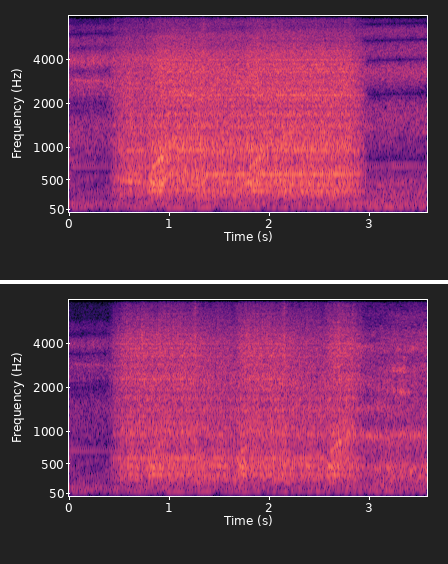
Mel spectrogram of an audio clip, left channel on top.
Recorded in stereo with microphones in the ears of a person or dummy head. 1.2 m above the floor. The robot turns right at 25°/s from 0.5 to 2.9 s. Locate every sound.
0.0 s a vehicle: 35° left (ahead or behind); by 3.6 s 85° left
